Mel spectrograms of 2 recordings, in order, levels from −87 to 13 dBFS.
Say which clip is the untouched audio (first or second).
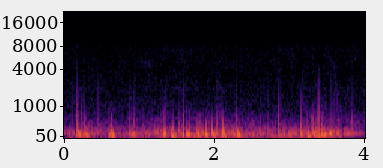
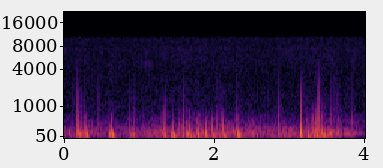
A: second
